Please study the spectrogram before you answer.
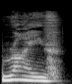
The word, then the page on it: writhe: British English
